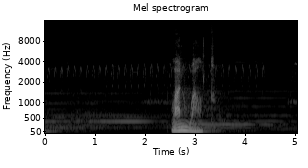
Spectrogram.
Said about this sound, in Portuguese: O Hugo só ouvia passarinhos, baixinho muito baixinho.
